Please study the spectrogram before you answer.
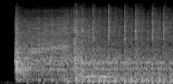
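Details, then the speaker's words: Ariens Deluxe 28 snow thrower, cold start with choke on using the electric push-button starter on a 16-gauge extension cord: catches almost at once into a quick, even single-cylinder run with no misses; choke then turned off, normal cold start. "Now, as soon as it starts, take the choke off. I just idled it down, but pretty much when it starts, you want to take it from the on position on choke to the off position here."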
